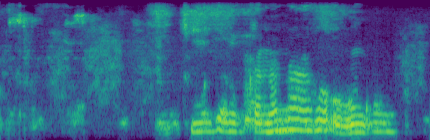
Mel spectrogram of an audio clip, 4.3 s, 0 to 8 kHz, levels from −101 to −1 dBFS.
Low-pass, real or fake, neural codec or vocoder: 7.2 kHz; fake; vocoder, 44.1 kHz, 128 mel bands, Pupu-Vocoder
